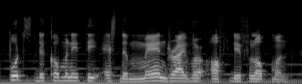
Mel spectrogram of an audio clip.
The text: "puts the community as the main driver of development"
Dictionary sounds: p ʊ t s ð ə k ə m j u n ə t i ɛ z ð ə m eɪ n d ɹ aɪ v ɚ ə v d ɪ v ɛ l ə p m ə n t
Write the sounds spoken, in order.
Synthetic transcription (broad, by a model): p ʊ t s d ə k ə m j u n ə t i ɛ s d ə m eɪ n d ɹ aɪ v ɚ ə f d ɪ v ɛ l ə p m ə n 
